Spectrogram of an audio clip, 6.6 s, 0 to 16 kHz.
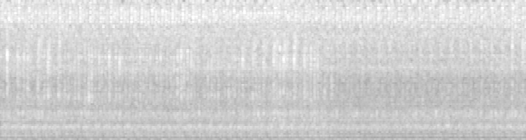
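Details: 2010 Toyota Tundra, 165k miles, 5,500-mile oil changes: cold idle with a fast, uneven rattle about four per second over the engine drone; suspected timing chain noise, unconfirmed.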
